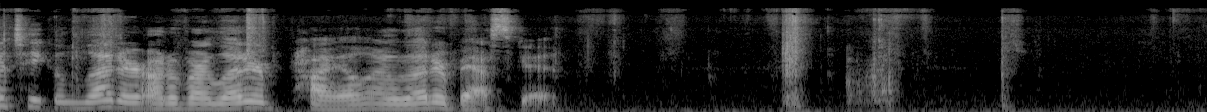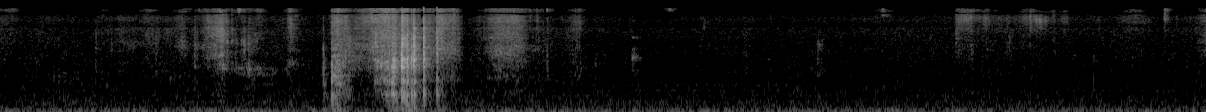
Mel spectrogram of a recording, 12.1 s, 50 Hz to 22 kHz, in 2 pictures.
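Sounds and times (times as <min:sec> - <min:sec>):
paper card rustling and scraping: 0:02.9 - 0:04.7, 0:06.6 - 0:08.9.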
